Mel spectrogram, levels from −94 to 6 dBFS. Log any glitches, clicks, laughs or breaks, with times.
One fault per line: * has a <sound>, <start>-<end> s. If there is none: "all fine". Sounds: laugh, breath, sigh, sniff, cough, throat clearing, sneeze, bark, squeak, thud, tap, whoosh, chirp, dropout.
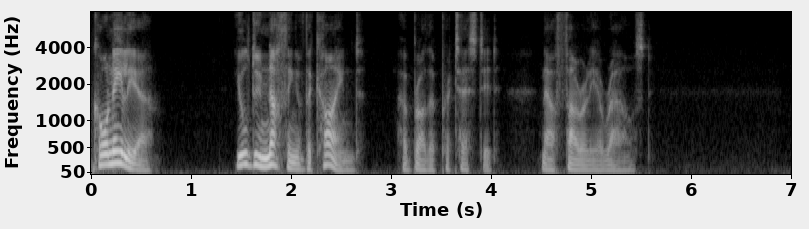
all fine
